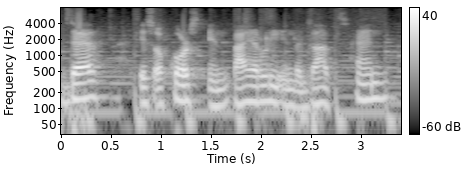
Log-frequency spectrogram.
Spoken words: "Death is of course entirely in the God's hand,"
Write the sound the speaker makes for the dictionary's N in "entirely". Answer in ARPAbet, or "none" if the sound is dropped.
N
